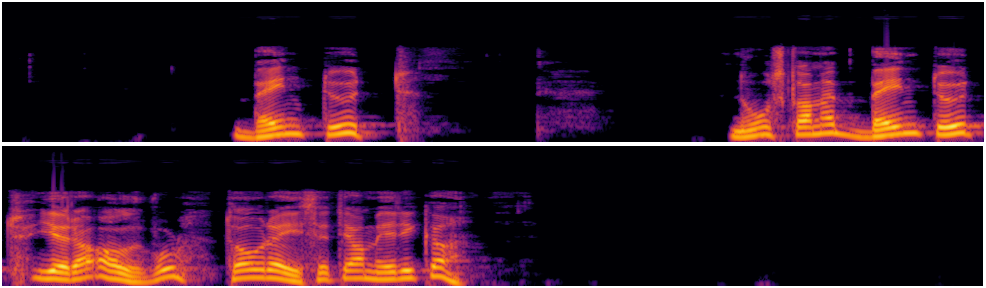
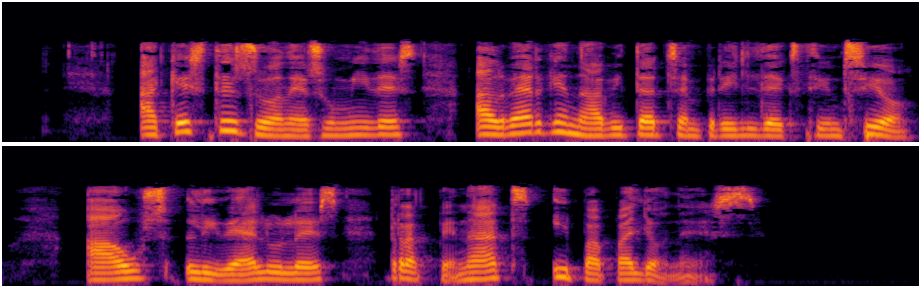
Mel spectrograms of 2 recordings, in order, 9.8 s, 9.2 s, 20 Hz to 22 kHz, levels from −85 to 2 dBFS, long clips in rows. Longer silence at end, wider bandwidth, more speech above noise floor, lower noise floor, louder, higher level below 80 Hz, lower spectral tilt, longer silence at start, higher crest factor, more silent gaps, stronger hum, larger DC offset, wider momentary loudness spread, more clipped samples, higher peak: first, 2.6 s vs 0.8 s; second, 7 kHz vs 8.4 kHz; first, over 76 dB vs 64 dB; first, under -90 dBFS vs -82 dBFS; first, -15 LUFS vs -18 LUFS; first, -50 dBFS vs -56 dBFS; first, -7 dB/octave vs -3.5 dB/octave; first, 1.15 s vs 0.7 s; about the same, 18 dB vs 18 dB; neither; neither; neither; first, 10 LU vs 7 LU; neither; about the same, 0 dBFS vs -2 dBFS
